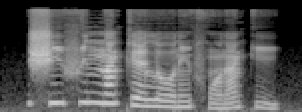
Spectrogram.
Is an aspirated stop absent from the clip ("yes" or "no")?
yes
